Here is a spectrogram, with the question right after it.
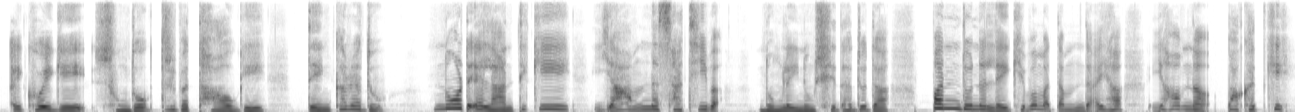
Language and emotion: Manipuri, fearful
